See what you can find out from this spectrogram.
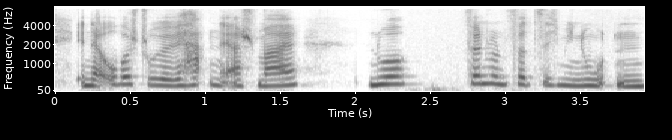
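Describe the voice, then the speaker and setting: Fairly slow, fairly evenly intoned speech from a woman. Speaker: podcast co-host. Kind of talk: casual discussion. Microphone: no proper mic, bad connection.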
